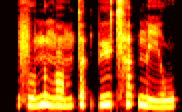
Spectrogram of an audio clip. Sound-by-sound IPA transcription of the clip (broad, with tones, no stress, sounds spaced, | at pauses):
f uː˨˥ n̪ ʊ˨˧ ŋ ɔː˨˥ m t̪ ɐ˨ k̚ p yː˥ t͡sʰ ɐ˥ p̚ n̪ iː˨˧ w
